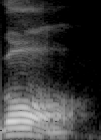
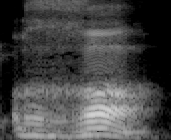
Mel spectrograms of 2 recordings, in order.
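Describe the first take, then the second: First: The gh is followed by an o vowel. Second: The gh is raspy like a kho sound. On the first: "tidak boleh dibaca o" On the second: "seperti ada kho ... itu nggak boleh"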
